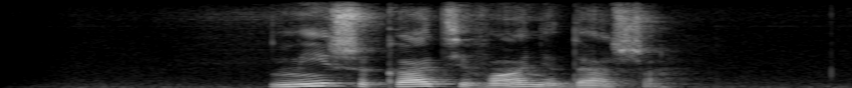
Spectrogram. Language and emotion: Russian, neutral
